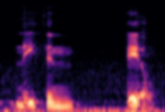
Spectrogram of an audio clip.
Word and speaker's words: Nathanael: It's like Nathanael, but just Nathan Ale.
